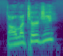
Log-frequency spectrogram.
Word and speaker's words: thaumaturgy: So I could use thaumaturgy.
